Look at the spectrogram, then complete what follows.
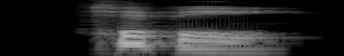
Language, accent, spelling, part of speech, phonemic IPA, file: English, Australia, tippy, adjective / noun, /ˈtɪpi/, En-au-tippy.ogg
- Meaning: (adjective) 1. Fashionable, tip-top 2. Clever, neat, smart 3. Of tea, having a large amount of tips, or leaf buds; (noun) 1. A dandy 2. Something at the height of fashion, excellent, cool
